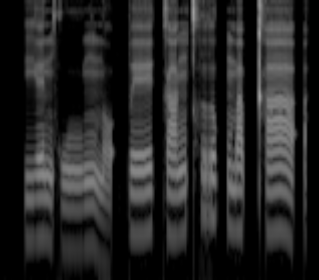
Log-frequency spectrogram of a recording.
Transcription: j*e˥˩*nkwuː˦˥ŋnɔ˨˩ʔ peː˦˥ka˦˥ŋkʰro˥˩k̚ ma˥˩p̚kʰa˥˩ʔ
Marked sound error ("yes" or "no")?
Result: no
